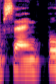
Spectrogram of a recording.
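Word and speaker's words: Tsangpo: China में originate होता है, वहाँ पे इसका नाम सैंगपो होता है, टी साइलेंट होता है, टी सैंगपो लिखा जाता है, TSNGPO।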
